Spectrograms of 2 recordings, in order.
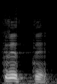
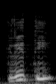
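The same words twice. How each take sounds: First: कृत्य said with a falling end, half ta joined; spelling pronunciation. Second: कृति said with a clear kri sound and a rising end; spelling pronunciation. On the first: Teacher sounds out कृत्य for the students. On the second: Teacher sounds out कृति for the spelling class. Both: Shown as a demonstration. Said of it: "इसमें देखो आधा ता बोला गया".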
